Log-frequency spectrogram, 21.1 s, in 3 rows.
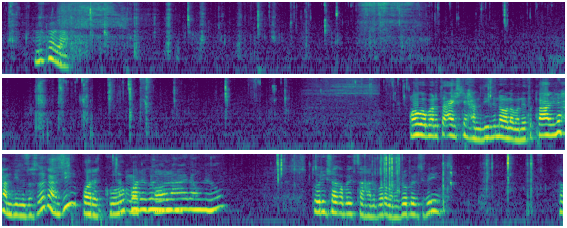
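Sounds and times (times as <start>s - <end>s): wet chewing and mouth clicks: 1.0s - 6.7s, 7.4s - 10.7s, 18.9s - 20.9s.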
